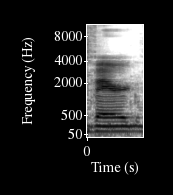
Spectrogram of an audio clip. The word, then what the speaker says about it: Zverg: Zverg, I know Zverg. it's Verg, but we both made fun of how it's spelled.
